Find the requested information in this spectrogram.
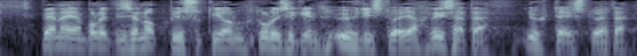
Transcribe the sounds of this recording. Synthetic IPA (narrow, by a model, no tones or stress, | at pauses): ʋenæjæmpolit̪ːisenopːiust̪iont̪ulisikinyhdist̪yæjɑlisæt̪æ | yht̪eist̪yøt̪æ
